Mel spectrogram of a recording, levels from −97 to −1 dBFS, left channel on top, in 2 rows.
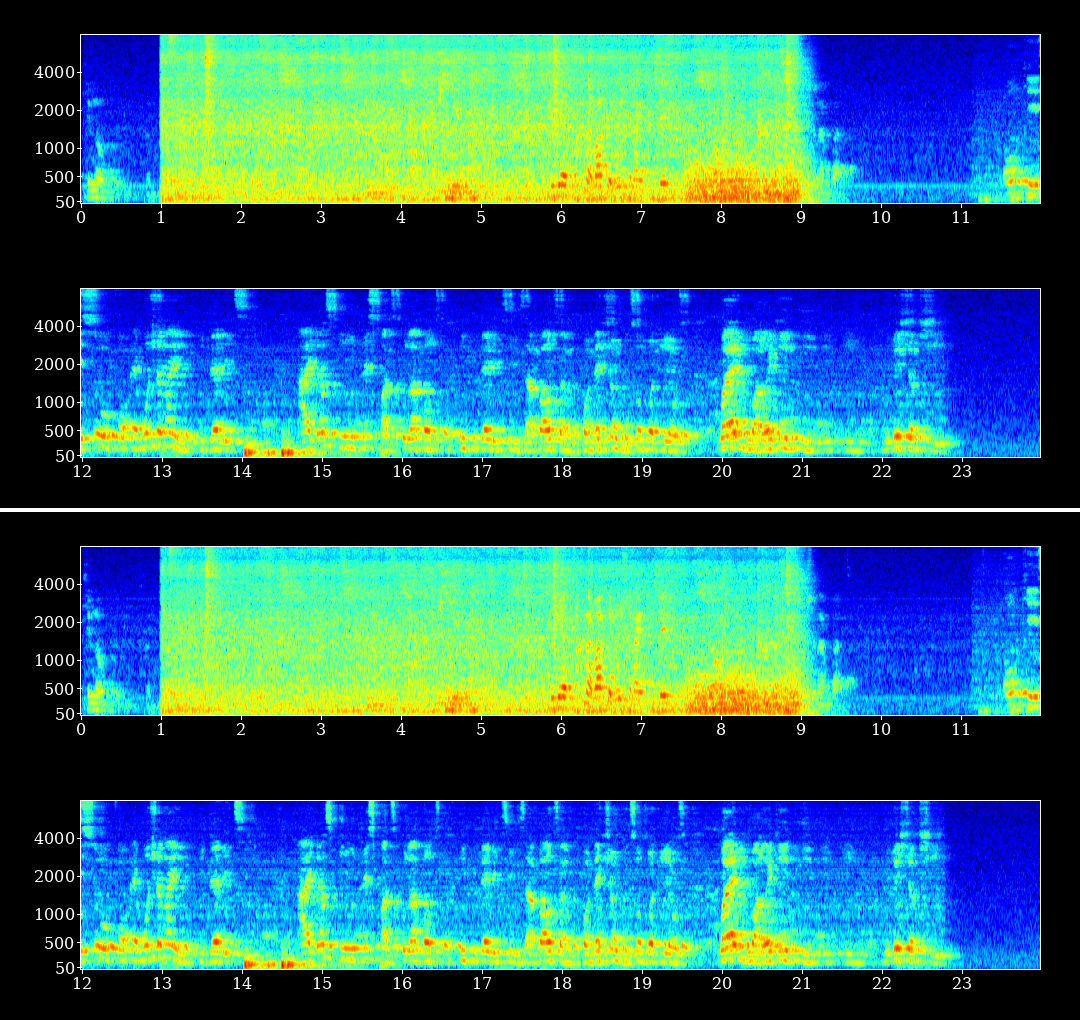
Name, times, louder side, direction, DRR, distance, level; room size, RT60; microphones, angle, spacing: sound 1, 1.0-9.0, left 1 dB, 25° left, 6.1 m, -24 dB
voice 1, 5.9-9.5 14.0-14.7, right 1 dB, 75° right, 3.7 m, -26 dB
voice 2, 11.5-14.2 14.7-22.8, right 1 dB, 45° right, 5.9 m, -28 dB
28.5 x 14.0 x 7.0 m
head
